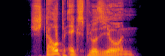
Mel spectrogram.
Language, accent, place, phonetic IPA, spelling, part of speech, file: German, Germany, Berlin, [ˈʃtaʊ̯pʔɛksploˌzi̯oːn], Staubexplosion, noun, De-Staubexplosion.ogg
- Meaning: dust explosion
